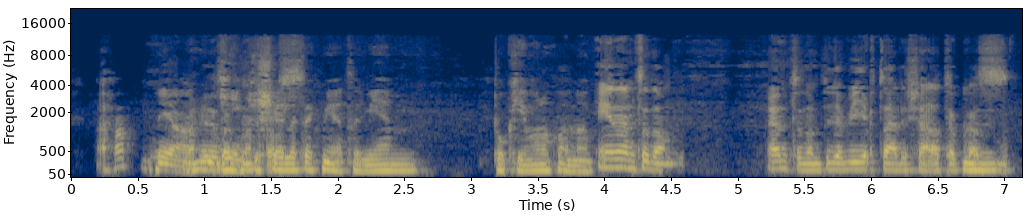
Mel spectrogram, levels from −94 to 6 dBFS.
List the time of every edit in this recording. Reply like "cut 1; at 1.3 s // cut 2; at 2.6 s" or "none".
cut 1; at 5.6 s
